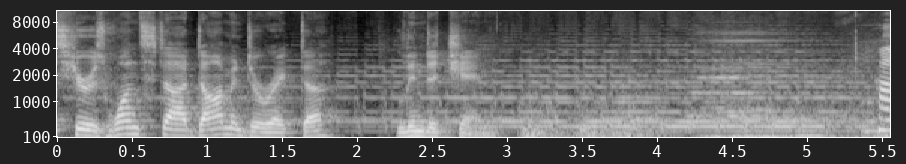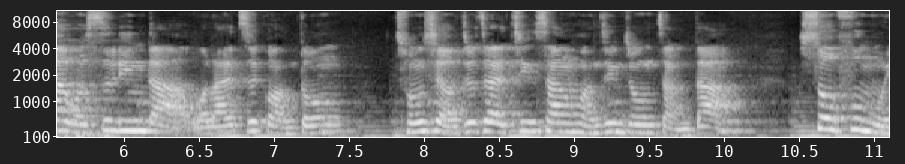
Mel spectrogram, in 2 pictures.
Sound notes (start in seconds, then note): 2.9 bright music; 5.6 speaking in foreign language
